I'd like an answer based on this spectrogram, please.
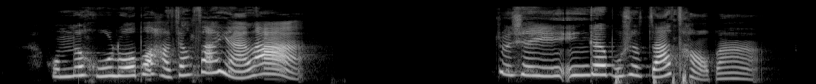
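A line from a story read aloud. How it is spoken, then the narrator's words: Shouting. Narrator (Chinese): 小白菜大喊道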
